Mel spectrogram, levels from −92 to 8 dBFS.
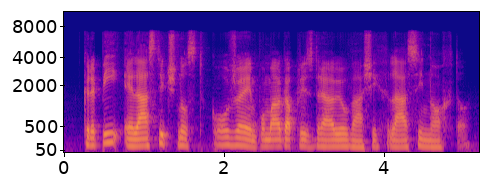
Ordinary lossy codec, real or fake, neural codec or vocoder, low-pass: none; fake; codec, 16 kHz, 0.5 kbps, X-Codec, HuBERT features, trained on LibriSpeech; 7.2 kHz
